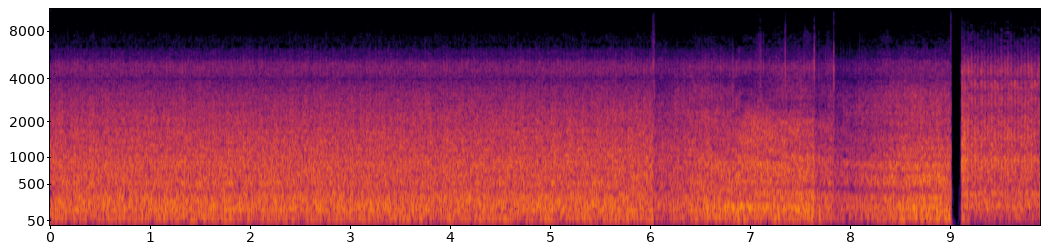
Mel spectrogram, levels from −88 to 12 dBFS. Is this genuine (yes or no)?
yes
